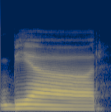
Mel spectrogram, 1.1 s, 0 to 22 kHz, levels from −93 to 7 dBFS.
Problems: none marked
